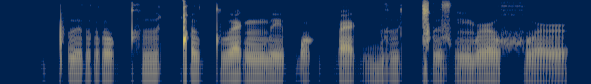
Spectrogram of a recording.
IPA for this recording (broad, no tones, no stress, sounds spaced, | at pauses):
pʼ ɯ r o kʰ ɯ ǃ ə tʷ æ ŋ͡m e ɓ ɔ k͡p æ ɡ͡b ɯ ǀ ɯ z ŋ͡m ə˞ χʷ ə˞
